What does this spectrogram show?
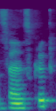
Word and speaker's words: संस्कृत: और सम उपसर्ग लगे होने के उपरांत हम संस्कृत उच्चारण जो करते हैं वो उचित नहीं है।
